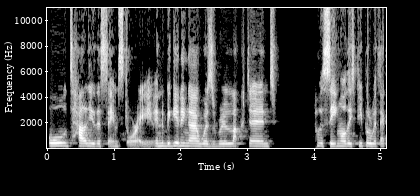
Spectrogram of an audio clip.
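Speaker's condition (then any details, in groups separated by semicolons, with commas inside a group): No condition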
